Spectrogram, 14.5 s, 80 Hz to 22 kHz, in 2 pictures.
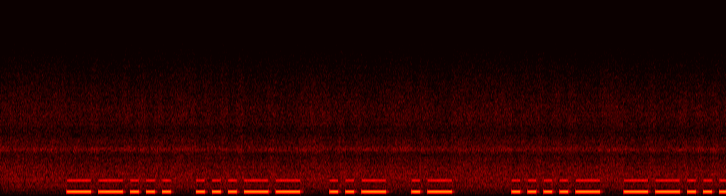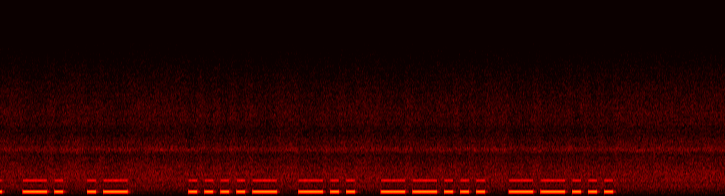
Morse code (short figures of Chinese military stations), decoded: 7321 4791 4877

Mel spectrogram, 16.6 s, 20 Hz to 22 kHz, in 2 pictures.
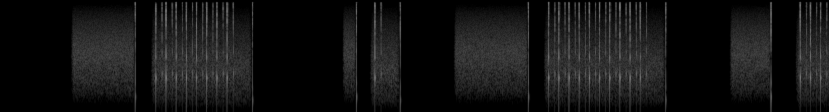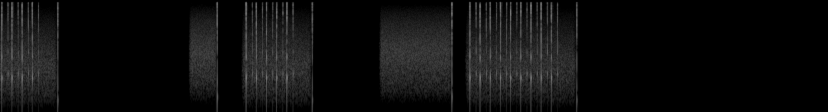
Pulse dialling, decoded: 8 1 0 7 5 9

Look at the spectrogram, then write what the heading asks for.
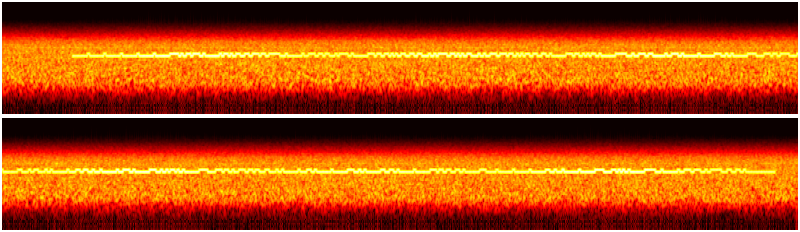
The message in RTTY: DI TALE RICERCA SI STAVANO OCCUPANDO ALCUNI IMPORTANTI

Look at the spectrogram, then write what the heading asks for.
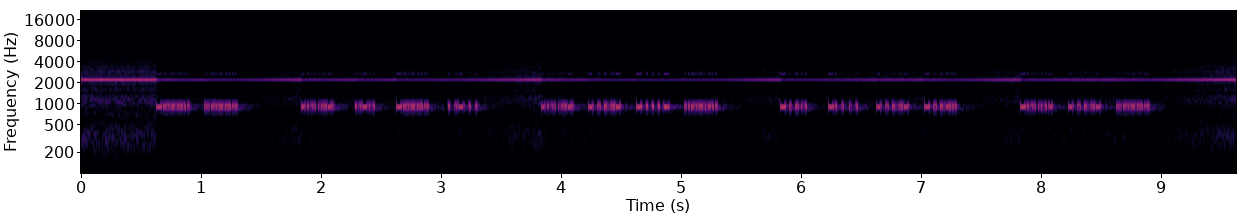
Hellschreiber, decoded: ES GIBT GANZ KLAR DAS

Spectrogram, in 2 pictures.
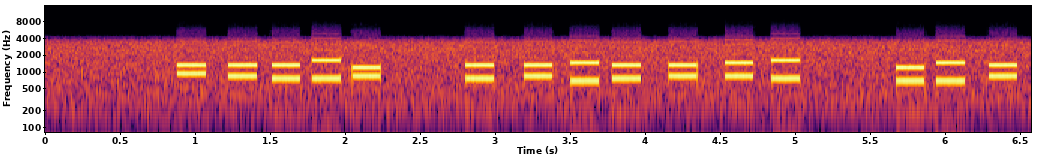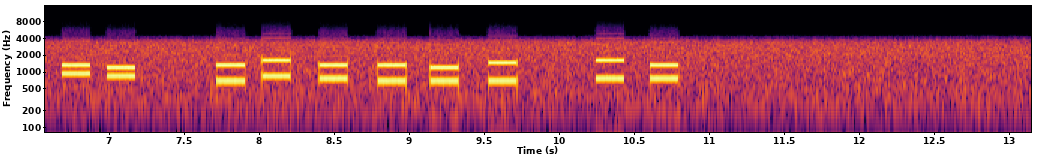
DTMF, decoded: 085B7 583589B 13807 2C5213 B5

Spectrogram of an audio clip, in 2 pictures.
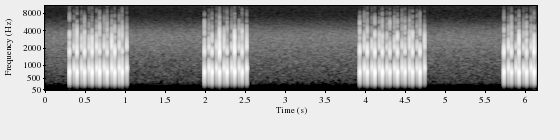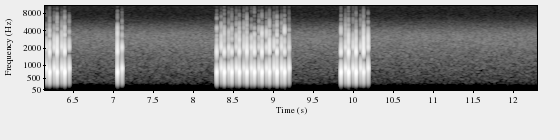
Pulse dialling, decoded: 8 6 9 8 1 0 4

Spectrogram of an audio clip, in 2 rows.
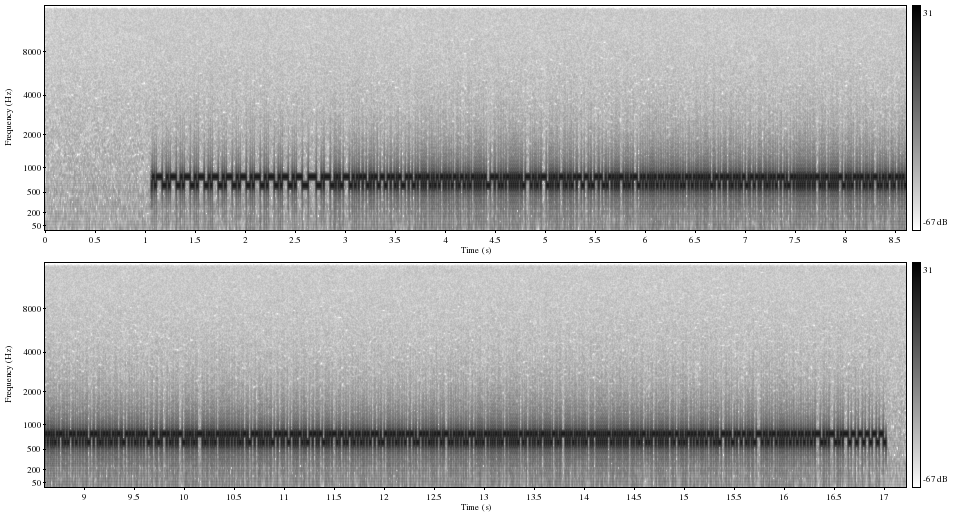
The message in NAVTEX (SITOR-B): ZCZC QL74 NAV WARNING 51. WRECK IN PSN 18-53S 169-21W. WIDE BERTH REQUESTED. NNNN

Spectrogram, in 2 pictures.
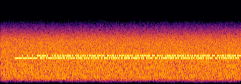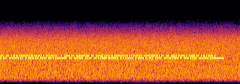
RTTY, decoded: WYSLUCHALEM PANSKIEGO KRZEPIACEGO PRZEMOWIENIA, KTOREGO CHCE PANU POGRATULOWAC

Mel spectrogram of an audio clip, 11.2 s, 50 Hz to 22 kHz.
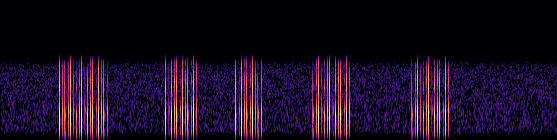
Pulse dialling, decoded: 9 6 5 7 7

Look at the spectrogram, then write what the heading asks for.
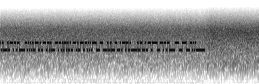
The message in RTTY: … VRAAG DAAROM: WAT VOOR

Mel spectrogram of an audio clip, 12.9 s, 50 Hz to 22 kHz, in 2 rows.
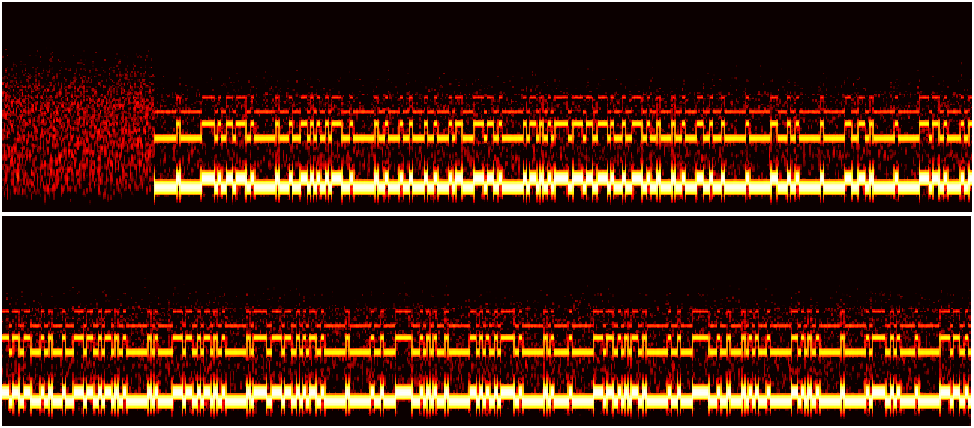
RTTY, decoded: QRZ? DE HA0CI K CQ DX DE S56REX S56REX …

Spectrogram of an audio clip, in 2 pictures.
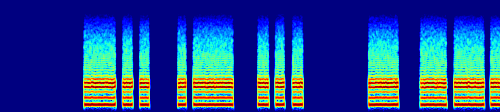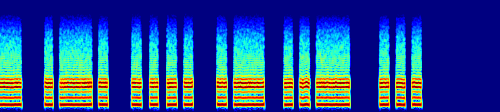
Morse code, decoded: DAS TORHAUS

